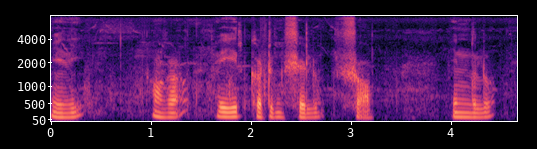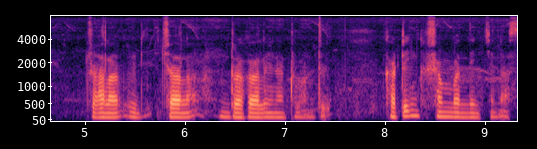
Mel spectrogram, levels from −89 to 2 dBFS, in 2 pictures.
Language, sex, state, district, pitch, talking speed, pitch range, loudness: Telugu, male, Andhra Pradesh, Manyam, 130 Hz, 85 wpm, 120-135 Hz, -22 LUFS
